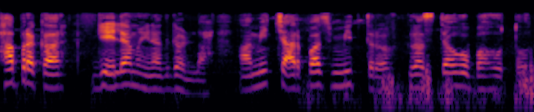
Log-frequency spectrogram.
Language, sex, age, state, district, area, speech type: Marathi, male, 18-30, Maharashtra, Kolhapur, urban, spontaneous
